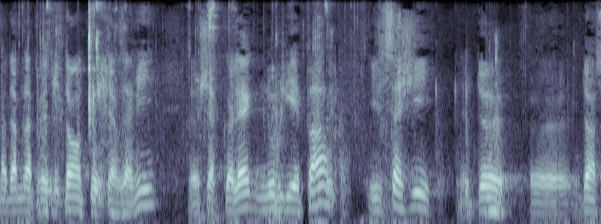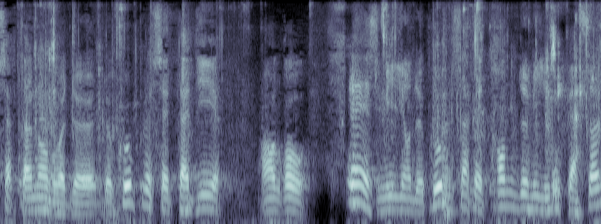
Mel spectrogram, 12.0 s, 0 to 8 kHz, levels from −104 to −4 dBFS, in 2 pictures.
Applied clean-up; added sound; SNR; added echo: neural mask model Resemble Enhance denoiser.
